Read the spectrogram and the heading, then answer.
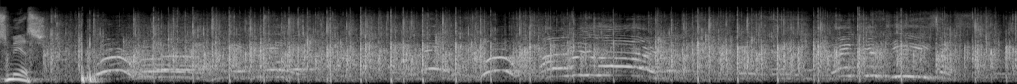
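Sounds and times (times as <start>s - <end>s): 
speech: 0.0s - 1.2s
audience clapping: 0.0s - 10.1s.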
